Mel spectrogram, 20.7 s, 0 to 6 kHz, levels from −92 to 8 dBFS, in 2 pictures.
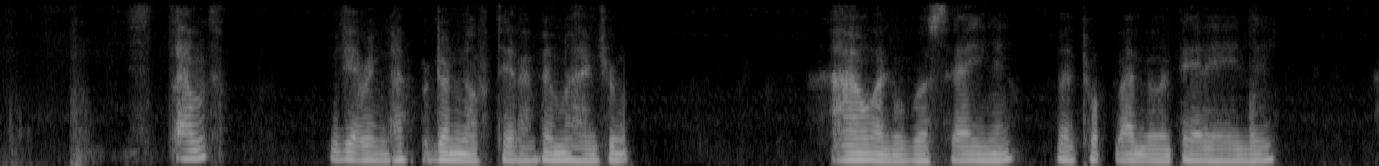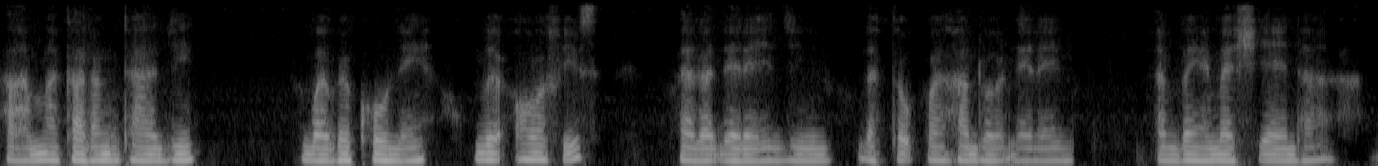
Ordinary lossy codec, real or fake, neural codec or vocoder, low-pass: AAC, 48 kbps; fake; codec, 16 kHz in and 24 kHz out, 0.6 kbps, FocalCodec, streaming, 2048 codes; 5.4 kHz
